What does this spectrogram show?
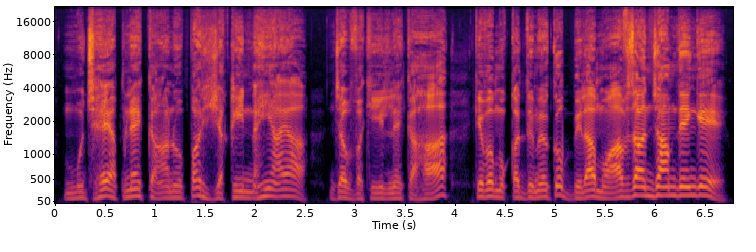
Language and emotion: Urdu, surprised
